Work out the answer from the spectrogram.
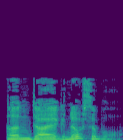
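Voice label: "undiagnosable", British English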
